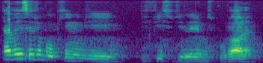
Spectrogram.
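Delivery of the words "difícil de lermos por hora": ordinary talk, nothing marked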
